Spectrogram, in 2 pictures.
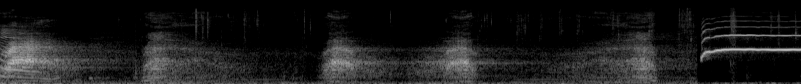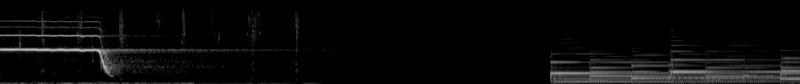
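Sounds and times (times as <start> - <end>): piercing high scream: 7.0 - 9.6.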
